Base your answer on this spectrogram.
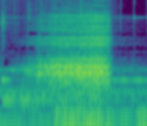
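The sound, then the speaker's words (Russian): One long, deep inhale during a guided meditation, a breathy rush that swells and then stops abruptly, set over soft sustained background tones with light chimes before and after. “мы делаем глубокий вдох.”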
